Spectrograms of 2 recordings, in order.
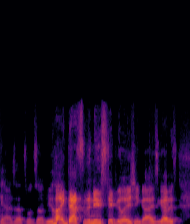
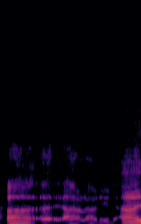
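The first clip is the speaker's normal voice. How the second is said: mock sob; 7 semitones lower, 12 dB quieter, much slower than usual. Mock despair after the joke.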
